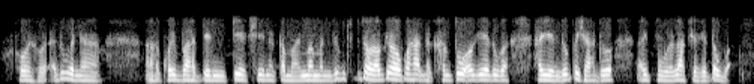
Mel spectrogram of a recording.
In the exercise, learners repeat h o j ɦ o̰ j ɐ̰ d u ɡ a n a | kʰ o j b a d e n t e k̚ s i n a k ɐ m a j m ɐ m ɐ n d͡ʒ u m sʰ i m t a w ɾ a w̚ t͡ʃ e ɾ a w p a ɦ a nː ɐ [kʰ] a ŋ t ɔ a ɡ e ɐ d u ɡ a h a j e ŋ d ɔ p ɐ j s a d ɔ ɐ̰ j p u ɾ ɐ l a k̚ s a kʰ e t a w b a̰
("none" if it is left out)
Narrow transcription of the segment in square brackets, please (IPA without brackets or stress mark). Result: kʰ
